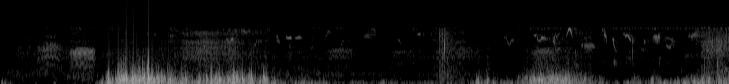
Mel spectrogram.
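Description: Small birds chirping in short high calls, more of them toward the end, between two bouts of low rumbling noise.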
